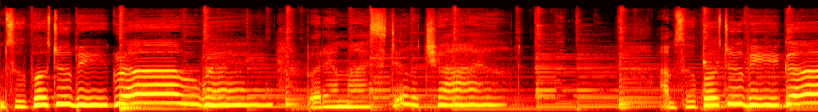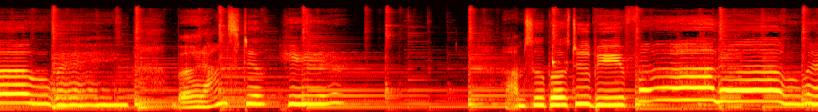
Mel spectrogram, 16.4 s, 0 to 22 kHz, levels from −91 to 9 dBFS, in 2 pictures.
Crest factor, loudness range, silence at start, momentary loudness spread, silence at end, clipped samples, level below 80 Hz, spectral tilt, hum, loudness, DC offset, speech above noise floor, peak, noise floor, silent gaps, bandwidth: 14 dB; 7 LU; 0 s; 17 LU; 0 s; under 0.1%; -58 dBFS; -5 dB/octave; none; -15 LUFS; under 0.1%; 23 dB; 0 dBFS; -38 dBFS; none; 17.5 kHz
